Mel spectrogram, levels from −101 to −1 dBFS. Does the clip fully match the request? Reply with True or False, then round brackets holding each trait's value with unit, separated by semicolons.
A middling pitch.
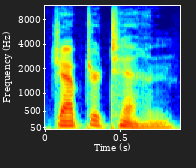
False (95 Hz)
